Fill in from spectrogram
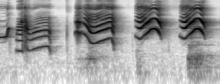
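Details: Four loud, shrill, nasal calls from a pet talking ring-necked parakeet indoors, each lasting about half a second. The later calls rise and then dip in an arching shape.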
